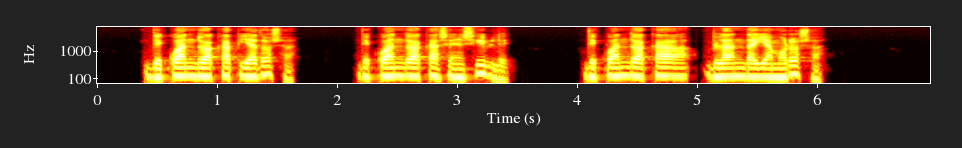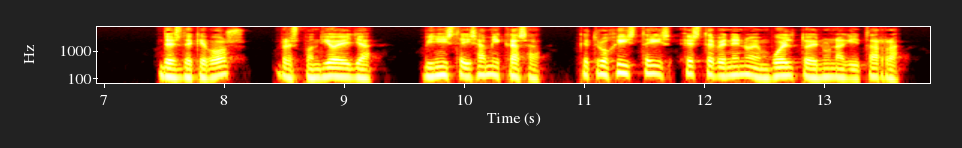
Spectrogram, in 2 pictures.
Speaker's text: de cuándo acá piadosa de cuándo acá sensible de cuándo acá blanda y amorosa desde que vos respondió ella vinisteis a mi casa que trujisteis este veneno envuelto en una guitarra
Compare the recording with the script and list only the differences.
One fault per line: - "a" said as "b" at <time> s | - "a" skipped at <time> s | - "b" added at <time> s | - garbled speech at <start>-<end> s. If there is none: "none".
none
